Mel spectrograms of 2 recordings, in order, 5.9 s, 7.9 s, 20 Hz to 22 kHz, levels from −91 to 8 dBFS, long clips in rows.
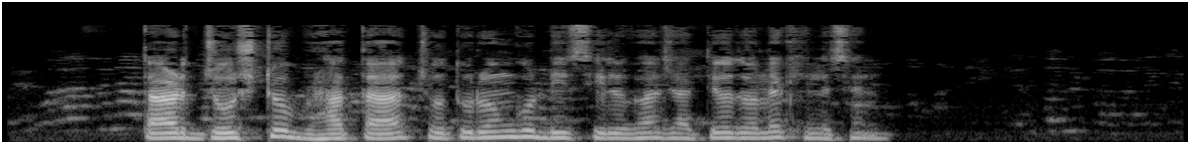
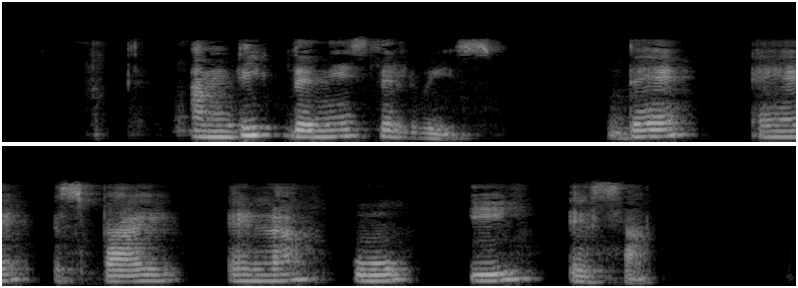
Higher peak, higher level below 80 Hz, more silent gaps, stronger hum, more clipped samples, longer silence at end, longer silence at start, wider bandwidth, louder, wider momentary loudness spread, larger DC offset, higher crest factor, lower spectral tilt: first, -2 dBFS vs -14 dBFS; first, -60 dBFS vs -72 dBFS; second, none vs 2.59-3.03 s, 3.59-3.75 s, 4.94-5.11 s, 5.66-5.73 s, 6.12-6.31 s, 6.72-6.81 s; neither; neither; first, 1.5 s vs 0.7 s; second, 0.3 s vs 0.45 s; first, 11.5 kHz vs 8 kHz; first, -22 LUFS vs -34 LUFS; about the same, 11 LU vs 10 LU; neither; about the same, 22 dB vs 20 dB; about the same, -5 dB/octave vs -4.5 dB/octave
